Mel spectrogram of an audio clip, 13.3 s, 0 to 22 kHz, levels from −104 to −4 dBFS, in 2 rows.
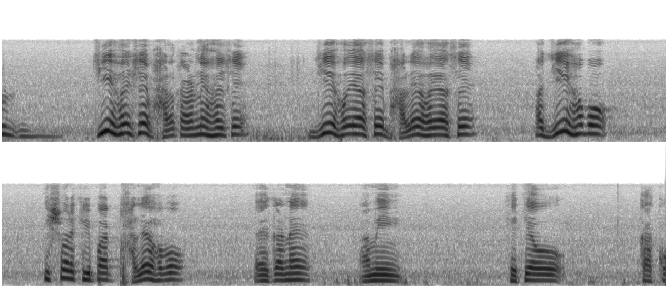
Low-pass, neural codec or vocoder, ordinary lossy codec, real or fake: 7.2 kHz; none; none; real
